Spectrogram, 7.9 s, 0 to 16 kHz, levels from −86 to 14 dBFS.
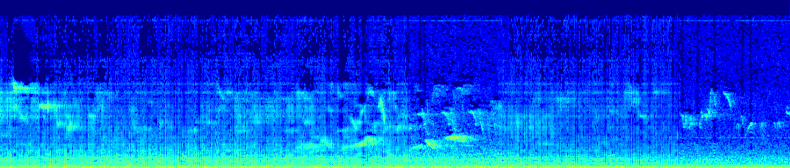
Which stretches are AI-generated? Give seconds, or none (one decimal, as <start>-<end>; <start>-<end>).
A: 0.0-4.1; 5.0-6.8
